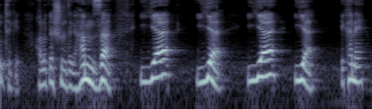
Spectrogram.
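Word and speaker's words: ي: ইয়া, ইয়া, ইয়া, ইয়া, এখানে 5 লেখা রয়েছে, অর্থাৎ জিমে আর শিন আর ইয়া এই 3টি হরফ একই জায়গা থেকে উচ্চারণ হয়, অর্থাৎ জিব্বার মাঝখান উপরে তালুর সঙ্গে, জিব্বার মাঝখান উপরে তালুর সঙ্গে।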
